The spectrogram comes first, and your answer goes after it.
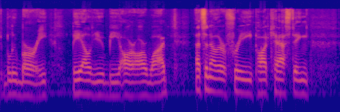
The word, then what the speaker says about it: Blubrry: Blueberry, which is spelled Blubrry. There's no E in it. It's not Blueberry. It's Blueberry.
